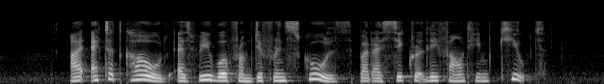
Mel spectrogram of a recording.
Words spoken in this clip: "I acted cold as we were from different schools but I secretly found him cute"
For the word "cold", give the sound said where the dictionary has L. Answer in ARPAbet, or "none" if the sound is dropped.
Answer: none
